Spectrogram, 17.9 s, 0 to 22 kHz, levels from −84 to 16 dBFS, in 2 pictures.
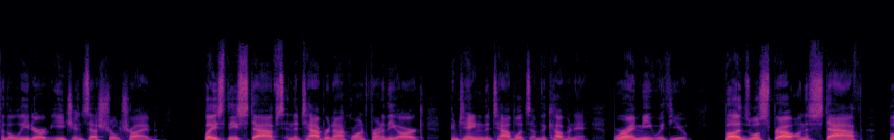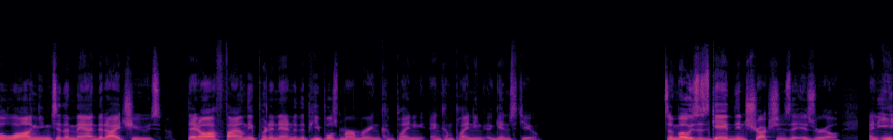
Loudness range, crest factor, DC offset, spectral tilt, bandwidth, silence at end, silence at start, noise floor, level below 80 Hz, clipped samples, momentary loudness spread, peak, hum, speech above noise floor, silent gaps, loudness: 7 LU; 20 dB; under 0.1%; -4.5 dB/octave; 15.5 kHz; 0 s; 0 s; under -90 dBFS; -68 dBFS; under 0.1%; 13 LU; -10 dBFS; none; over 60 dB; 1.71-2.05 s, 4.39-4.51 s, 6.06-6.14 s, 7.07-7.25 s, 8.76-8.90 s, 10.70-10.82 s, 14.49-15.59 s, 17.53-17.63 s; -30 LUFS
